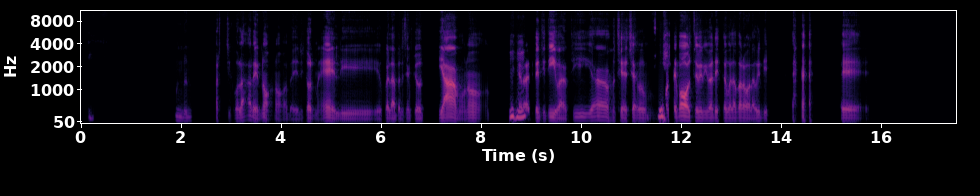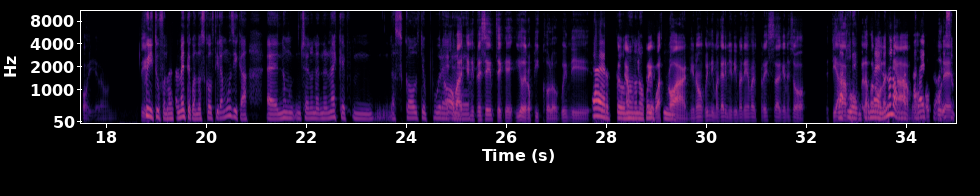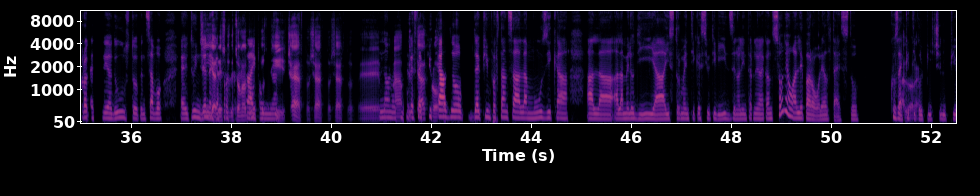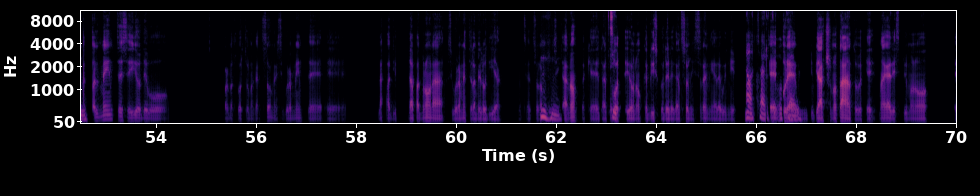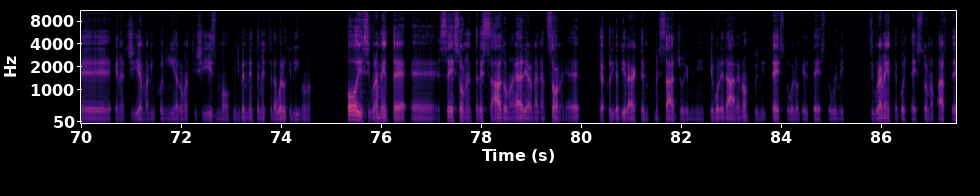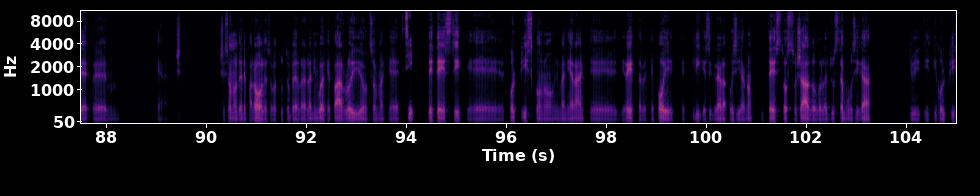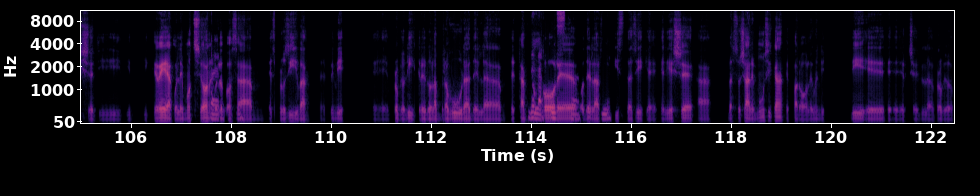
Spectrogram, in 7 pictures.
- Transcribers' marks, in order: singing: "ti a"; giggle; tapping; "cioè" said as "ceh"; "sei" said as "ei"; "utilizzano" said as "utilizzeno"; "ad" said as "d"
- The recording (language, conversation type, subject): Italian, podcast, Quale canzone ti riporta subito indietro nel tempo, e perché?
